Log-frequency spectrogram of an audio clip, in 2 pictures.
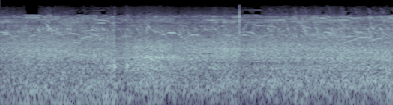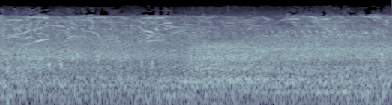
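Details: Thousands of European starlings gathering at sunset in a communal roost at a city street intersection, Dallas/Fort Worth area: a steady wall of overlapping chirps, clicks and whistles blending into a rushing, noise-like roar.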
